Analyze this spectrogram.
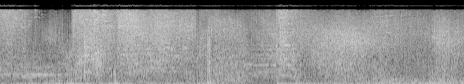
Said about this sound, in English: I could watch that like multiple times over, and the sound effect it makes as it ripples across, and then the glass shatters and explodes.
